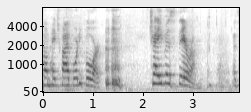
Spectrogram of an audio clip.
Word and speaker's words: Ceva: Ceva's Theorem. That's how you pronounce that, Ceva.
